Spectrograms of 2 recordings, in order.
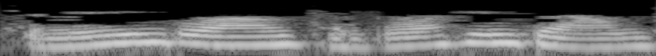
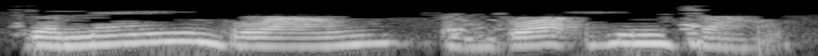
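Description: First: It is said at the fastest pace. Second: It is said at a slow pace.

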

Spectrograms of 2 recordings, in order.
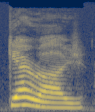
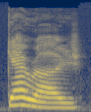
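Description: First: It is said in a British accent. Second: The same.

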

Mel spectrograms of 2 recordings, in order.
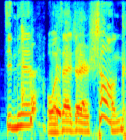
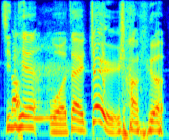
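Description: First: The stress is on 上课. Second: The stress is on 在这儿.

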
